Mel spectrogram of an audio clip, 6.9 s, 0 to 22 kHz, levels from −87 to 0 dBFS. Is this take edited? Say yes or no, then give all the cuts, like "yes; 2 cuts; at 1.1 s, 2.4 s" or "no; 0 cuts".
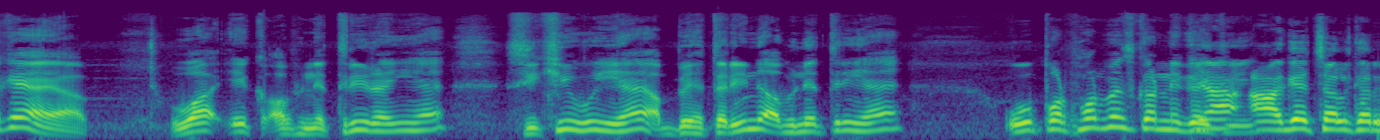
no; 0 cuts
